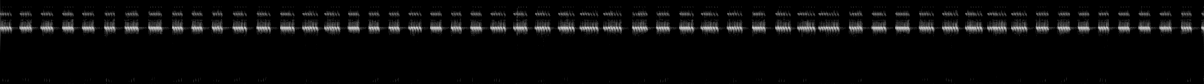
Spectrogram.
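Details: Two crickets make a fast, regular train of shrill chirps, roughly four every second, each a brief bright pulse with a thin higher band, continuing without pause and free of any other noise.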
